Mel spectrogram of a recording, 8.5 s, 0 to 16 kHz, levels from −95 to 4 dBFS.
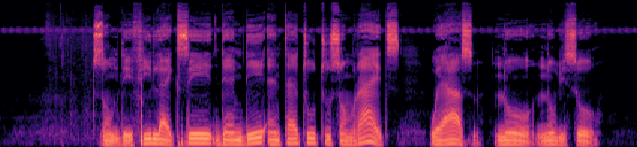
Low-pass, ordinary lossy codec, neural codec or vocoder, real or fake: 14.4 kHz; MP3, 96 kbps; none; real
